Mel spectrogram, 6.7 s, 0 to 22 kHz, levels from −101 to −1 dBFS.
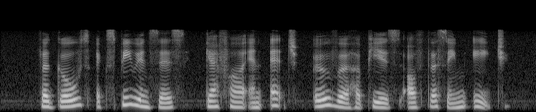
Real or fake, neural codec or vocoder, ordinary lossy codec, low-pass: real; none; none; 7.2 kHz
